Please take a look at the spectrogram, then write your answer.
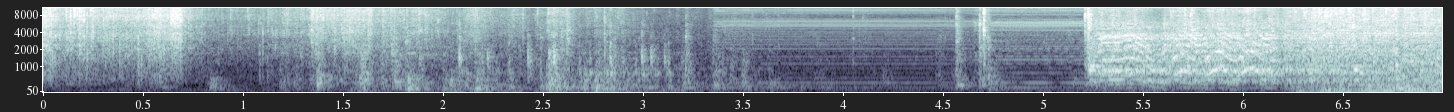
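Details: Van with dead, tired battery after sitting, jump started with NOCO Genius Boost GB30 on a cold 30-degree morning, engine cold; several seconds of uneven cranking, then it catches and settles into a steady, even idle.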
